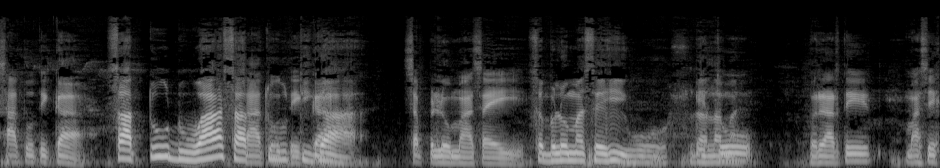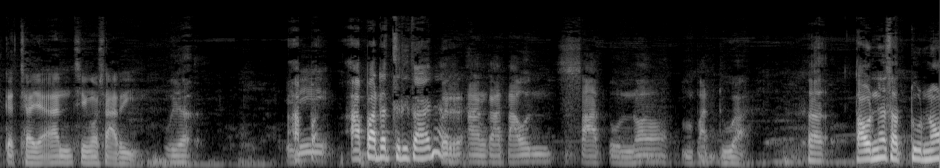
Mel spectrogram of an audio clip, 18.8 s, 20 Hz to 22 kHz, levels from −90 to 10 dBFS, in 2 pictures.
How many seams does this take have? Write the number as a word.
one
